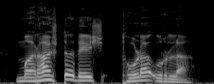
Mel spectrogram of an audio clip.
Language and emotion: Marathi, neutral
